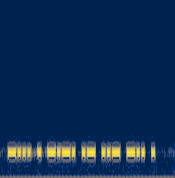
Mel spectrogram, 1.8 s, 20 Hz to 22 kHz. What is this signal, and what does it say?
Morse code, heard as a keyed tone, about 49 wpm, 600 Hz. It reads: BECAUDE
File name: archived / CRSnet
